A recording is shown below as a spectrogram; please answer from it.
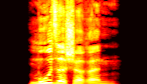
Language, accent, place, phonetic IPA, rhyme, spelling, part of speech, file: German, Germany, Berlin, [ˈmuːzɪʃəʁən], -uːzɪʃəʁən, musischeren, adjective, De-musischeren.ogg
- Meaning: inflection of musisch: 1. strong genitive masculine/neuter singular comparative degree 2. weak/mixed genitive/dative all-gender singular comparative degree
